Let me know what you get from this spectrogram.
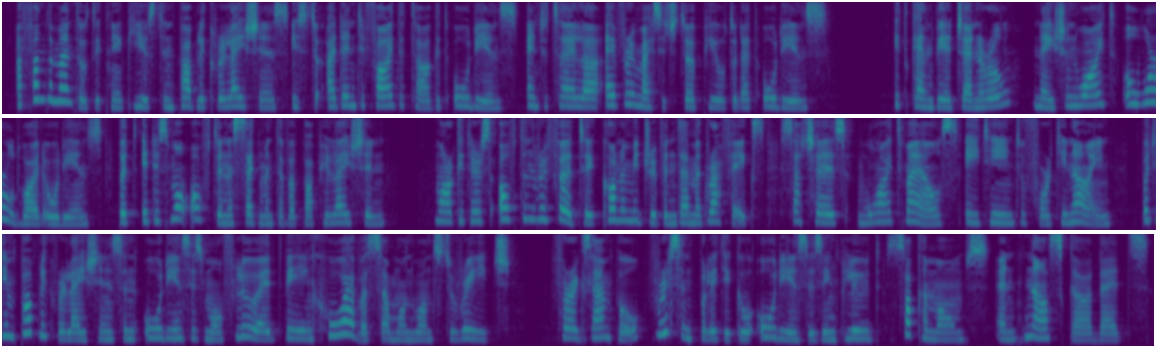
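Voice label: Bulgarian English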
